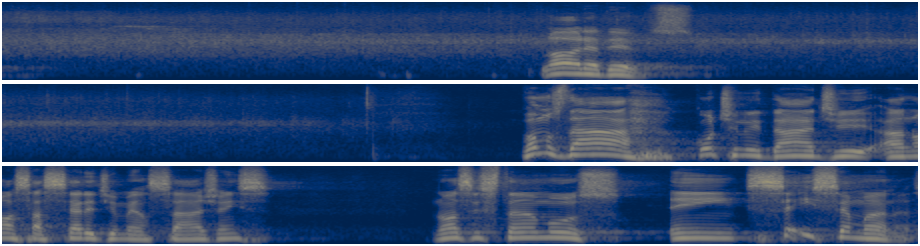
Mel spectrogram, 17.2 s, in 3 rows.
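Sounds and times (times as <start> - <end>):
audience applauding: 0.0 - 8.4
speech: 3.4 - 4.4, 9.0 - 13.2, 14.1 - 17.1.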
